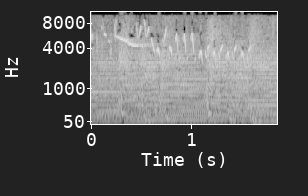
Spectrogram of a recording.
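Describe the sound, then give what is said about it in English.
Birds chirp in a radio studio in a quick, steady series of short, high tweets, layered over a continuous tonal background bed that hums beneath them throughout. “The birds are chirping in studio.”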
